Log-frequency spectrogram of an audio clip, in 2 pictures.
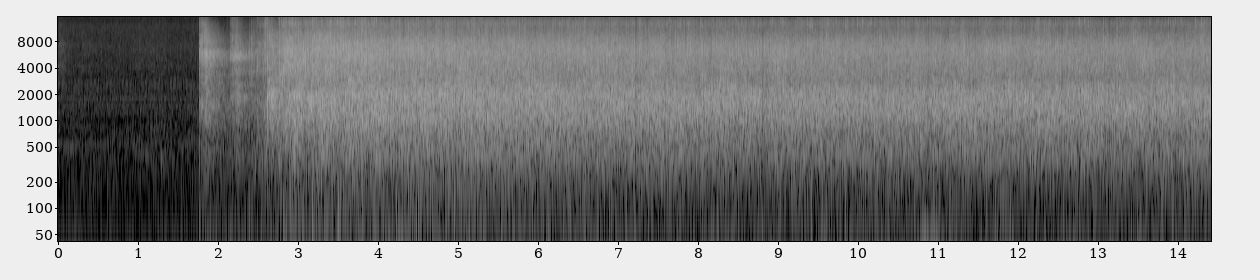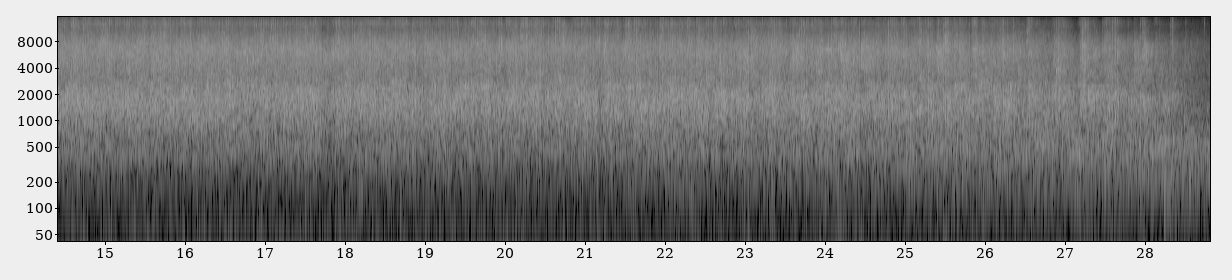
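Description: Audience applauding. After about two seconds of near silence the applause breaks out suddenly, holds steady, and starts to fade near the end.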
